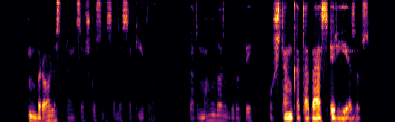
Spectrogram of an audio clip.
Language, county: Lithuanian, Vilnius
